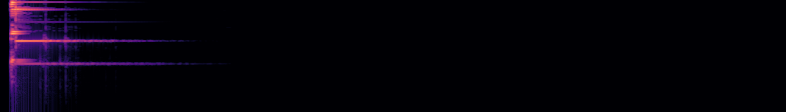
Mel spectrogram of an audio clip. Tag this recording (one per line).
cartoon
cartoony
eye
blink
eyes
short
sound-design
wink
sfx
fx
soundfx
bling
